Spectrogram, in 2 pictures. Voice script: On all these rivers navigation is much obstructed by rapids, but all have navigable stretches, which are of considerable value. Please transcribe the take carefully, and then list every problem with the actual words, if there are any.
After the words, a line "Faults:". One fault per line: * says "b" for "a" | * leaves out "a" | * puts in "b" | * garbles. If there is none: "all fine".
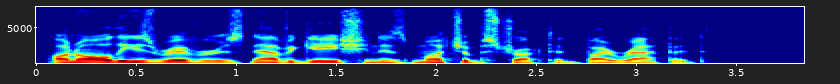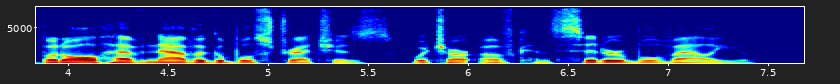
On all these rivers navigation is much obstructed by rapid, but all have navigable stretches, which are of considerable value.
Faults:
* says "rapid" for "rapids"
